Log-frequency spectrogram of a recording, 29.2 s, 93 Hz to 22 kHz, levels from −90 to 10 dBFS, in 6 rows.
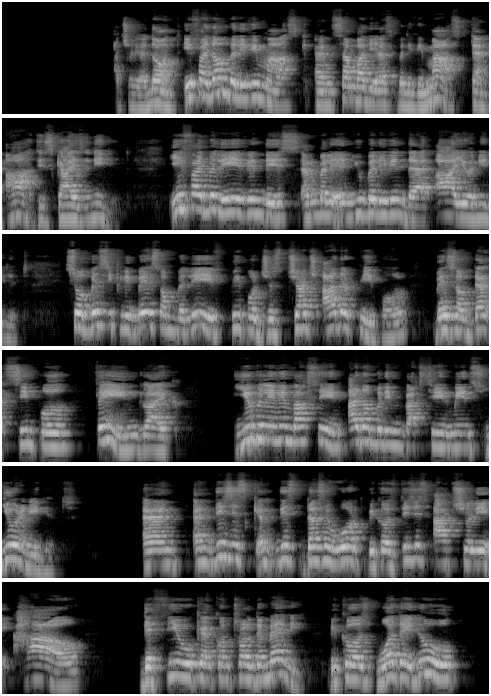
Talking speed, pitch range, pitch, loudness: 180 wpm, 175-230 Hz, 195 Hz, -23 LUFS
